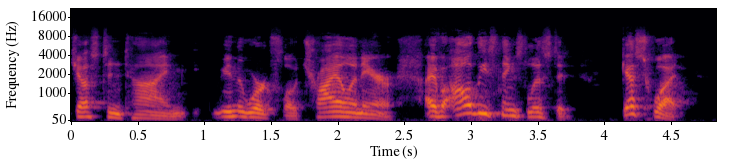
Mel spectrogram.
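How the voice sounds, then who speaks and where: A man's pitch rises and falls very widely, and the background is quiet. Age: 50s. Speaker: learning consultant and author. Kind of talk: interview. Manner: animated; repetitive stammering starts.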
